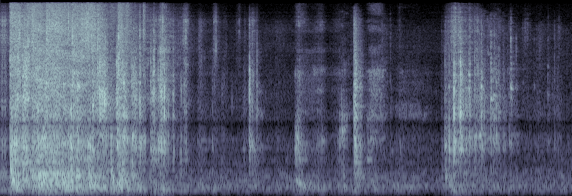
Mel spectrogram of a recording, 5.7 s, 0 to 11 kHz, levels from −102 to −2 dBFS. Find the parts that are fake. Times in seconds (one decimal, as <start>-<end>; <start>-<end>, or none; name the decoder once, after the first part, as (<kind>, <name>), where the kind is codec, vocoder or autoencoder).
0.0-3.4 (codec, SNAC); 4.2-4.8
